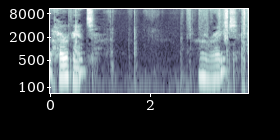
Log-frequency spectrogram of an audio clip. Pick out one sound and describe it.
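A card taps down onto a wooden surface.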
